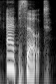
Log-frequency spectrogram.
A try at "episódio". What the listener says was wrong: It almost sounds like you're saying episode. So episode. Episode. There are 3 different syllables.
